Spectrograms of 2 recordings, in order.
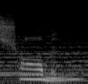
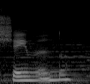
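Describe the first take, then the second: First: The word is said in a posh-sounding way. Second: The word is said in a plain, everyday way. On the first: Someone else corrects the speaker with this version. "some posh person comes in and like, it's Shaman" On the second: This is how the speaker usually says it. "I always just say Shaman"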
